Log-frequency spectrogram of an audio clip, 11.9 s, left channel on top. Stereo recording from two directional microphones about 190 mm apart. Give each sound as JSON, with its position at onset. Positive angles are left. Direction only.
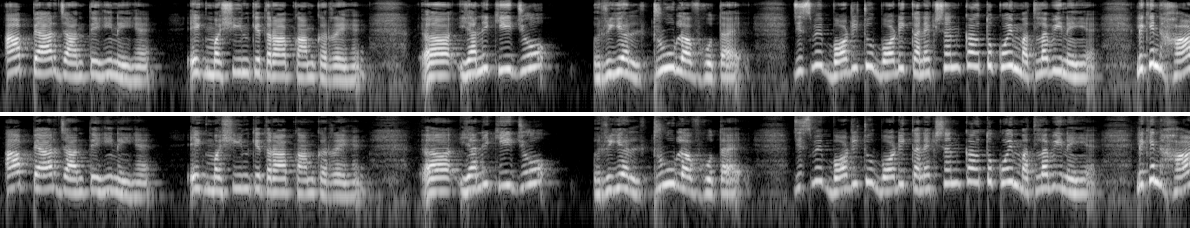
{"t": 0.0, "sound": "a woman's voice", "side_deg": 35}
